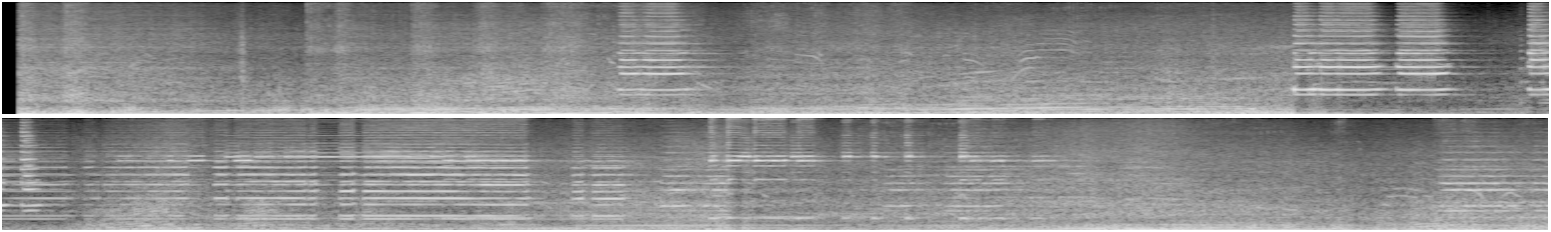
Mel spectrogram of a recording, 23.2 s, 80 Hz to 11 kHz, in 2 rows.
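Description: Small classic Fiat 500 cars driving past in a slow procession, their engines giving a steady low rumble, with car horns tooting: one short honk about five seconds in, then a long run of overlapping honks from about ten seconds, and more just before the end.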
